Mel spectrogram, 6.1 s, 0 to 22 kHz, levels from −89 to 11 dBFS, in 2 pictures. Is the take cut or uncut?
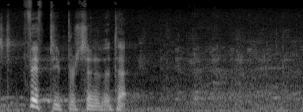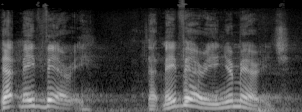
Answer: uncut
